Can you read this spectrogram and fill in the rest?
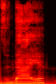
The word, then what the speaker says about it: Zendaya: And we're referring to Zendaya.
